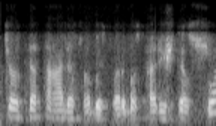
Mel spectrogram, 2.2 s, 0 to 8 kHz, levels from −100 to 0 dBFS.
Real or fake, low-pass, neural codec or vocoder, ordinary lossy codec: real; 7.2 kHz; none; AAC, 32 kbps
